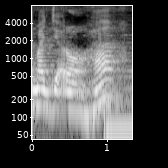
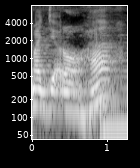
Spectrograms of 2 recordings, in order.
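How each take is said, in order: First: The vowel after r is a clear a. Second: The vowel after r is a clear a.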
